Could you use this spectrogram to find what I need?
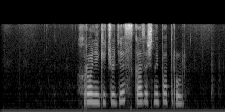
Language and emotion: Russian, neutral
